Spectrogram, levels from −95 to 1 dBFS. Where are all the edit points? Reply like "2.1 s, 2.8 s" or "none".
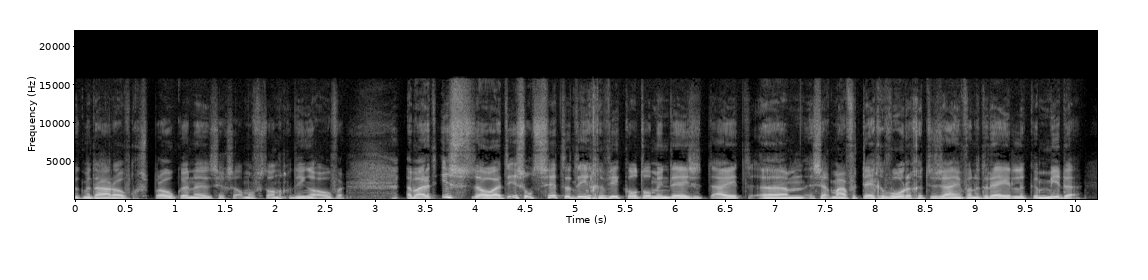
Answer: none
